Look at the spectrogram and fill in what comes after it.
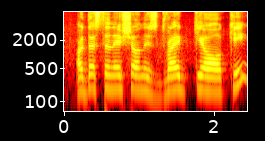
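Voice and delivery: put-on French accent. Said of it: "the captain literally has, like, a French fucking vernacular".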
